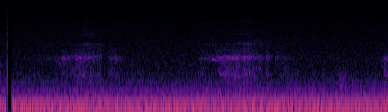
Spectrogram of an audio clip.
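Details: Snoring during sleep, recorded overnight with a snoring-tracking app.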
